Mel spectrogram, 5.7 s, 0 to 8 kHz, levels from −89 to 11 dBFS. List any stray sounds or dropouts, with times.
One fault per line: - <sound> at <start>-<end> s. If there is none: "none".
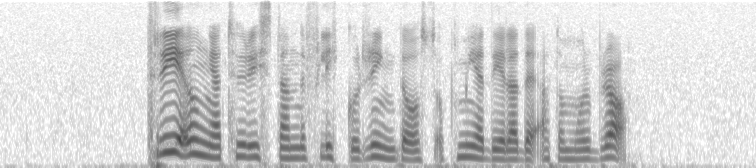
none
